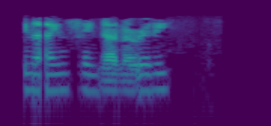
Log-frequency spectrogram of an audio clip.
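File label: Scottsdale PD North Dispatch; Nth Dispatch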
